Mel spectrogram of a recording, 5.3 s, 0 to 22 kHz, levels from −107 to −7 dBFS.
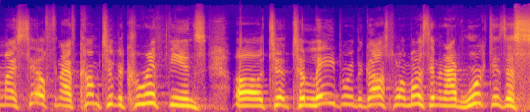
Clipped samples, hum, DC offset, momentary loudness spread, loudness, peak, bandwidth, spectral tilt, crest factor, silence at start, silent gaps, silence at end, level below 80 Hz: under 0.1%; none; under 0.1%; 7 LU; -16 LUFS; 0 dBFS; 15.5 kHz; -4.5 dB/octave; 16 dB; 0 s; none; 0 s; -56 dBFS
